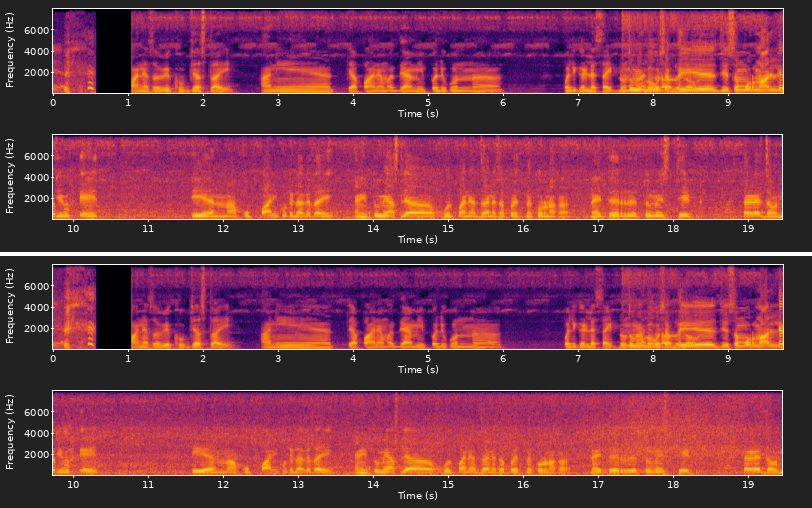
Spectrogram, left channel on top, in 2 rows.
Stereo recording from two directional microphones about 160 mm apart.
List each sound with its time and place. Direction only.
0.2 s speech: 20° left (ahead or behind)
1.0 s speech: 5° left (ahead or behind)
11.6 s speech: 15° left (ahead or behind)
